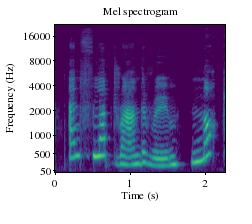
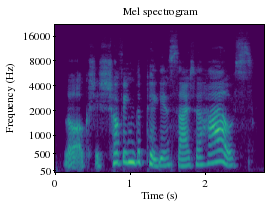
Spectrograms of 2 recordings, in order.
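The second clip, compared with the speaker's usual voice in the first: usual speaking voice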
